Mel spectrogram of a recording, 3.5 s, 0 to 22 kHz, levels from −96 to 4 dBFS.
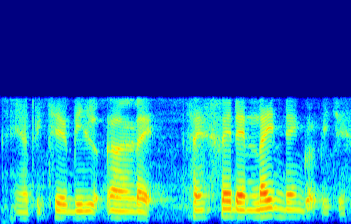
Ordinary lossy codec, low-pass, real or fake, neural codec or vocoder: none; 3.6 kHz; fake; autoencoder, 48 kHz, 32 numbers a frame, DAC-VAE, trained on Japanese speech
